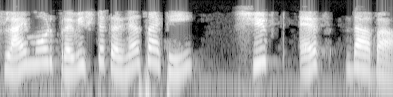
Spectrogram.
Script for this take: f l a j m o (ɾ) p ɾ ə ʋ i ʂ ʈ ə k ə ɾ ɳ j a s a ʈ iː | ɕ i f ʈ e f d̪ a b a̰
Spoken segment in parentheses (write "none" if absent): ɽ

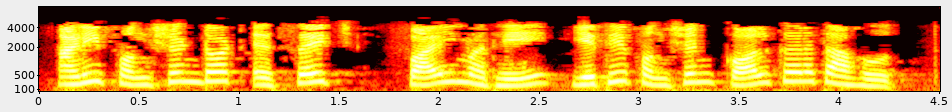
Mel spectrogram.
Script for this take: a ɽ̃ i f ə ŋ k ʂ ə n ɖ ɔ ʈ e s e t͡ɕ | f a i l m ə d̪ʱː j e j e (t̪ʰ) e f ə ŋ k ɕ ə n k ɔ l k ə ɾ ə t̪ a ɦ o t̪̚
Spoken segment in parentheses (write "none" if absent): t̪ʰ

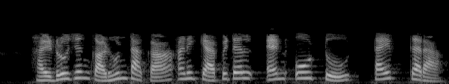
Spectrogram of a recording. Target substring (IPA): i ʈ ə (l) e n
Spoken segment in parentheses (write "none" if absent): l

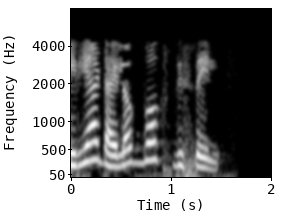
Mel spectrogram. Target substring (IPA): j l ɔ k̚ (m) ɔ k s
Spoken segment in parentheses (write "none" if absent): b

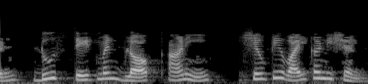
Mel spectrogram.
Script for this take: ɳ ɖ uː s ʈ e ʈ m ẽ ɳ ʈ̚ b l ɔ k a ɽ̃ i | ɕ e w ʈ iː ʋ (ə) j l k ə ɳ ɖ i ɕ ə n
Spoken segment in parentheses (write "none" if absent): a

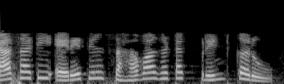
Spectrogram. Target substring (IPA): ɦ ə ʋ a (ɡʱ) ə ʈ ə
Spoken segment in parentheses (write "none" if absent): ɡʱ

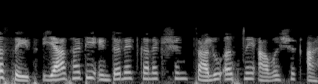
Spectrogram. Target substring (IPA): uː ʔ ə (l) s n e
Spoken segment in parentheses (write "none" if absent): none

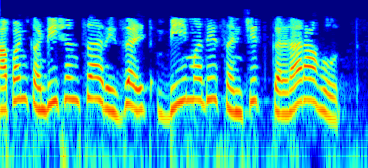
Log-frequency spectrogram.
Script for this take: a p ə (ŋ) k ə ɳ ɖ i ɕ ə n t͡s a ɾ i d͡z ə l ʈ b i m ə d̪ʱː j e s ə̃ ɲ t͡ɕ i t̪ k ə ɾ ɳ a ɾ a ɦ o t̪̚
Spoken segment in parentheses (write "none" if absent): ɳ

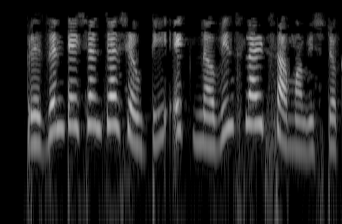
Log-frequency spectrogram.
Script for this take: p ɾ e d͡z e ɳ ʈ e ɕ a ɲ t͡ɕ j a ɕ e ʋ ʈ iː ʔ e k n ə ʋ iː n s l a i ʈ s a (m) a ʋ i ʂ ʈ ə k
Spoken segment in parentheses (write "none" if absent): m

